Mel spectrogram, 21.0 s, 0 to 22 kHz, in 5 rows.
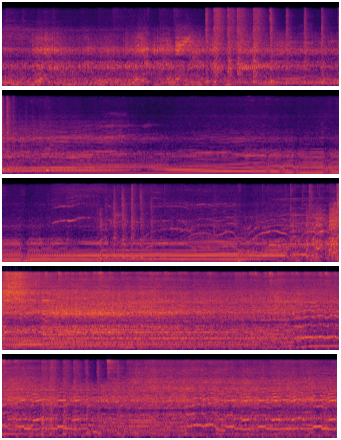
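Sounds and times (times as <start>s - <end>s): drum kit: 0.0s - 5.2s, 9.1s - 21.0s
electric guitar: 0.0s - 21.0s.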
